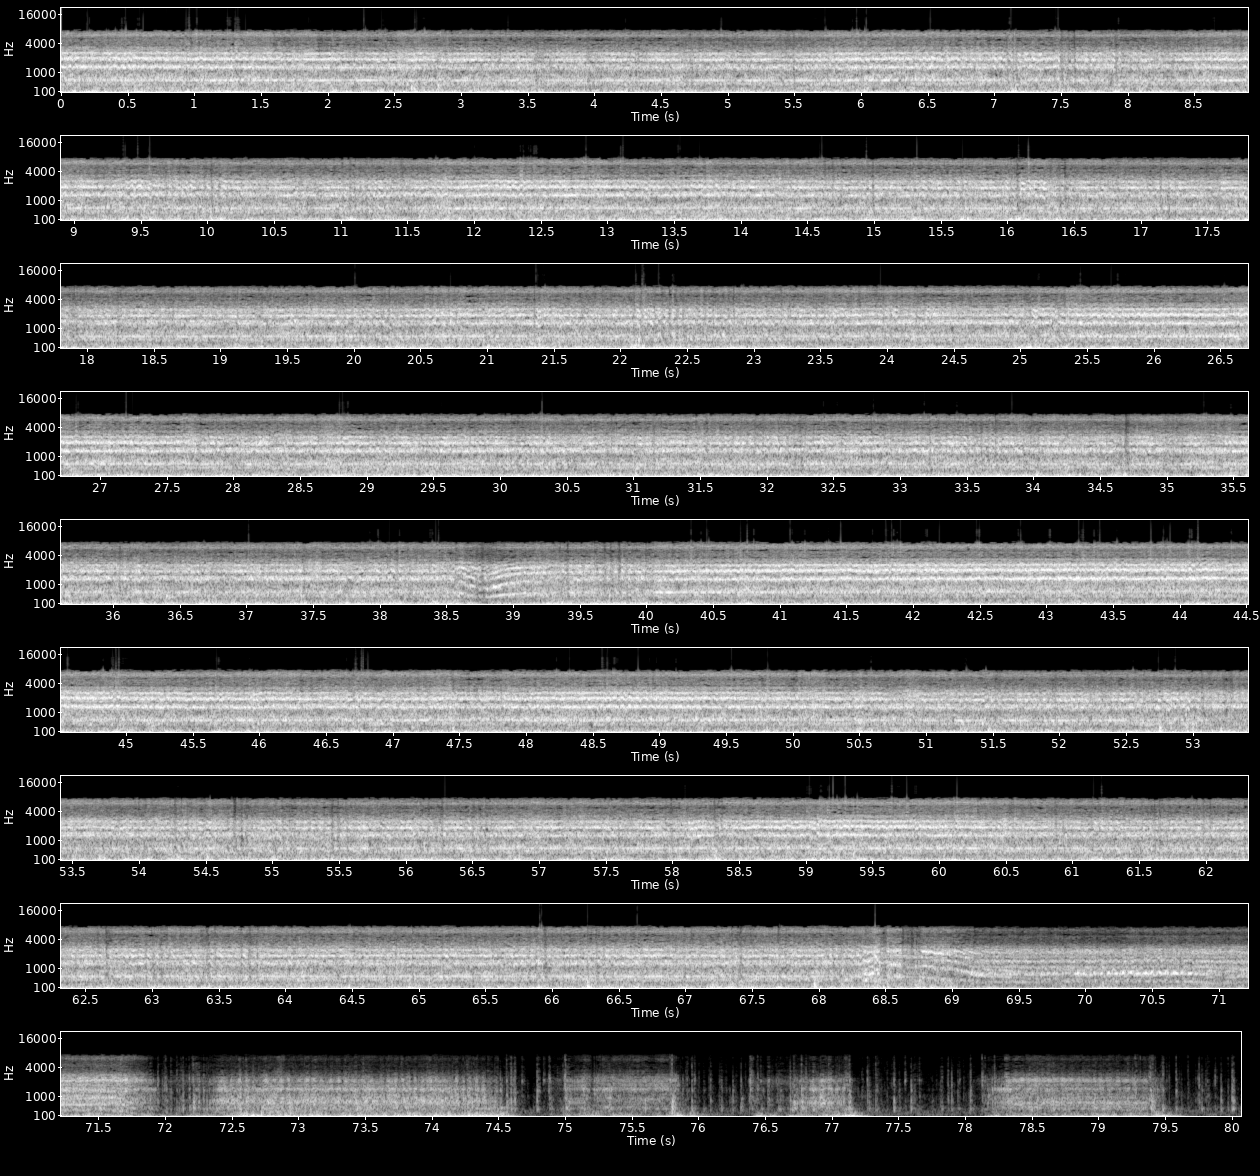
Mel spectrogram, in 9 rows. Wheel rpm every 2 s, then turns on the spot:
160, 160, 170, 160, 160, 160, 170, 170, 160, 160, 160, 170, 170, 160, 170, 170, 170, 170, 170, 160, 160, 160, 160, 160, 170, 160, 160, 160, 160, 160, 160, 160, 160, 160, 130, 70, 30, 20, 10, 20.
72-74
